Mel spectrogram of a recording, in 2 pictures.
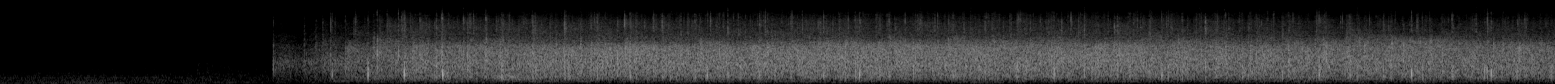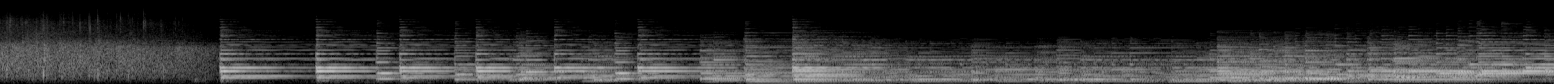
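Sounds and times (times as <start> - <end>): audience applauding: 2.7 - 17.8
grand piano playing: 17.6 - 31.0.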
